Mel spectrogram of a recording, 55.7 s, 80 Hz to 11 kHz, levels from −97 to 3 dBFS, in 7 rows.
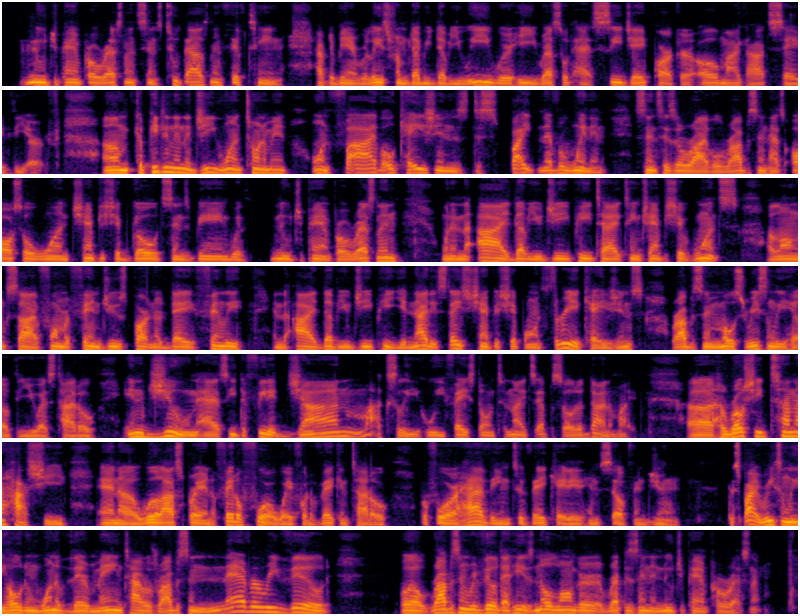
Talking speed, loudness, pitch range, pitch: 155 wpm, -24 LUFS, 100-120 Hz, 110 Hz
